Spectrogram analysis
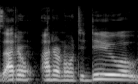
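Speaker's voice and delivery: ordinary delivery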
